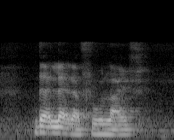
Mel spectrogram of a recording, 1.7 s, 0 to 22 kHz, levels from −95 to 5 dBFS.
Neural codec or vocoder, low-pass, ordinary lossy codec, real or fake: none; 7.2 kHz; none; real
